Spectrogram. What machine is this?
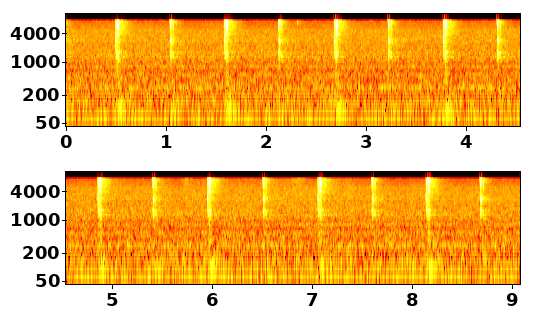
valve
